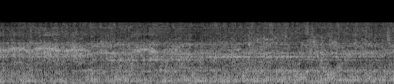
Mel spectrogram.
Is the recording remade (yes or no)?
yes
